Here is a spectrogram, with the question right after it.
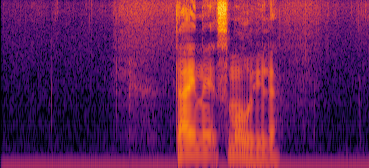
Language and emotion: Russian, neutral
